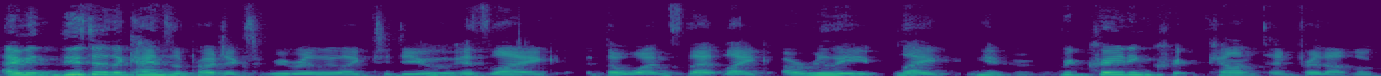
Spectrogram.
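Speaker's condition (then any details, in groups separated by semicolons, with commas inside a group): No condition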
